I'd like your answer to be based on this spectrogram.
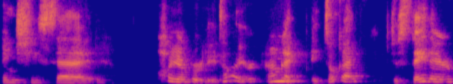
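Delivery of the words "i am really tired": put-on cracking, faltering voice breaking up. Quoting Caroline after the speaker urges her on, imitating a breaking voice. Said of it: "I just hear her voice breaking up".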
